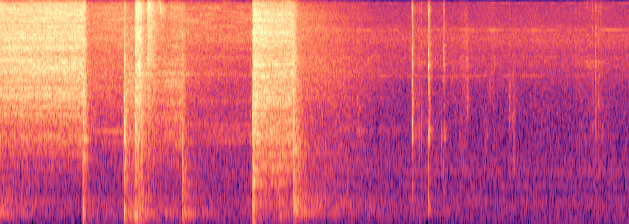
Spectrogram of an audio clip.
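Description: Compressed air hissing out of a pneumatic bag-on-valve aerosol filling machine in two bursts, a longer one at the start and a shorter one about two and a half seconds in, with sharp metallic clicks of the machine heads and cans between them.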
